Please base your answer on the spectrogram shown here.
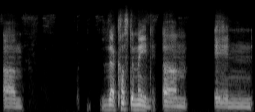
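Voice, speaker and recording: A man's voice: on the low side, fairly even intonation, extremely slow, fairly bright tone. A man in casual chat as a podcast co-host, rambling and full of fillers. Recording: slightly dull lo-fi recording.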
